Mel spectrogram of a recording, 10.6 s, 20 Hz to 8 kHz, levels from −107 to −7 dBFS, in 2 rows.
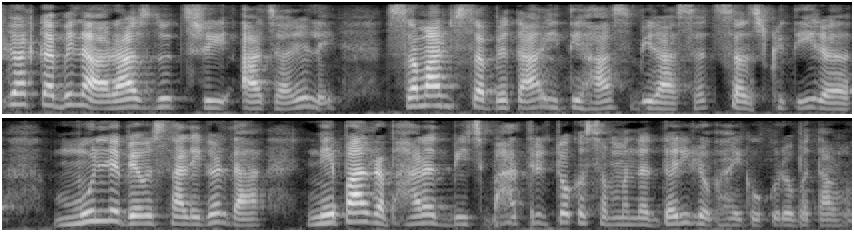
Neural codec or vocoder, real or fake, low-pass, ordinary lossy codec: codec, 24 kHz, 3.1 kbps, DualCodec; fake; 7.2 kHz; none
